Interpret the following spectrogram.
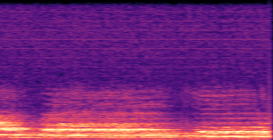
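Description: A children's choir singing a slow tune with held notes.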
